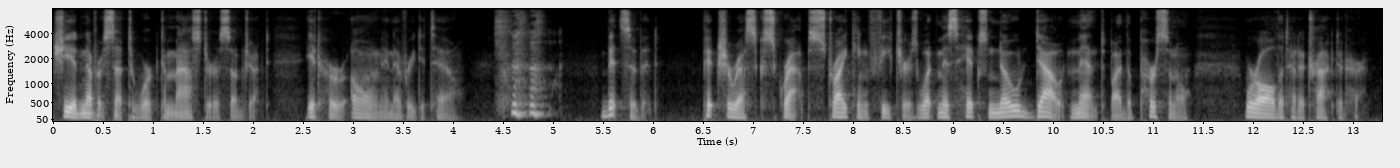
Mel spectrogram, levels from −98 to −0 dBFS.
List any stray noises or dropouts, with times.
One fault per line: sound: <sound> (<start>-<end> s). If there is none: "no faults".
sound: laugh (4.4-5.1 s)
